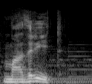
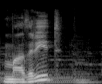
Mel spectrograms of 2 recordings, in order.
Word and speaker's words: Madrid: en la última sílaba palabras que no terminan en vocal n o s tienen acento en la última sílaba madrid papel amar madrid papel amar no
